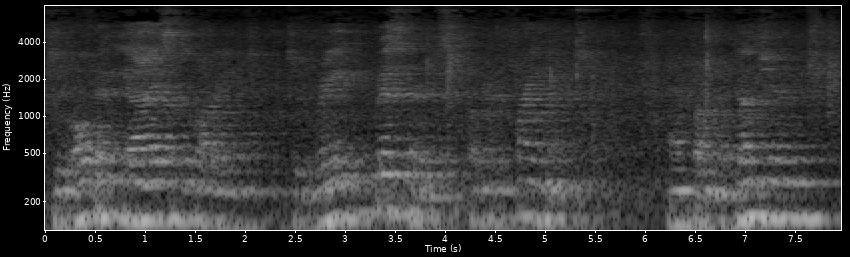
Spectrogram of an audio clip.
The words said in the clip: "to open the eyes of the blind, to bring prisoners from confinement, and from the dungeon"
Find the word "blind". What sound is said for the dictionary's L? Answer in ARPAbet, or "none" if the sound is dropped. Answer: none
